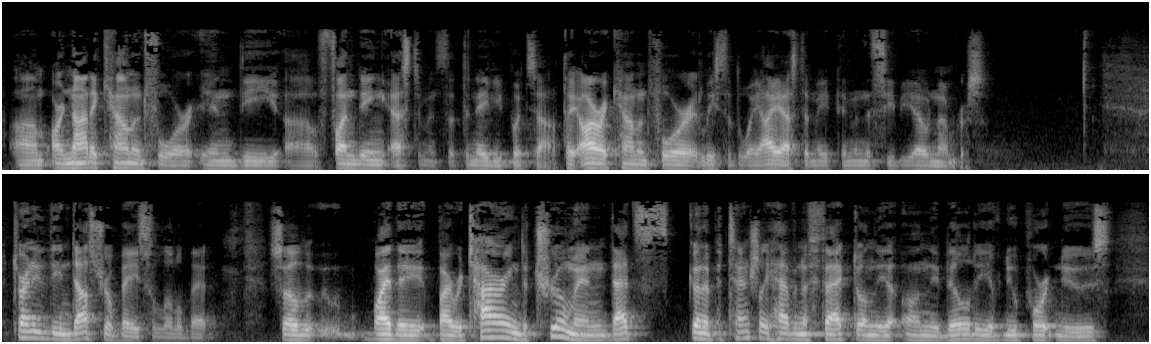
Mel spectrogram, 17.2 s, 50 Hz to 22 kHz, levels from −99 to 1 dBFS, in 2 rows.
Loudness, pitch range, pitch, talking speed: -29 LUFS, 90-120 Hz, 105 Hz, 215 wpm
